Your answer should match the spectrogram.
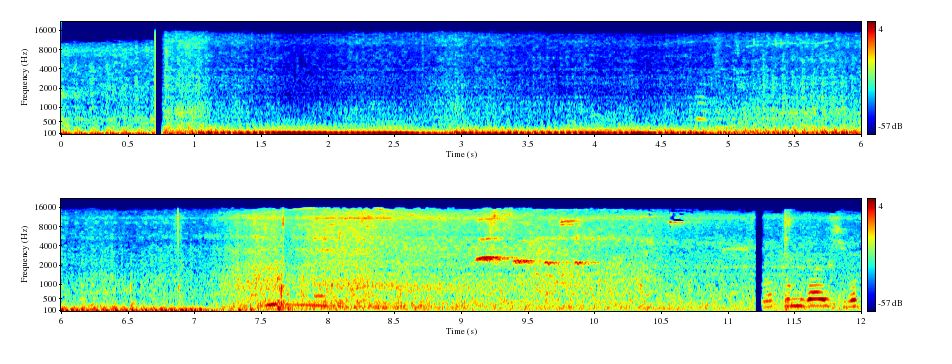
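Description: Motorcycle engine and road noise as the bike slows to a stop, with a steady low drone that eases off about halfway through, followed by faint voices.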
